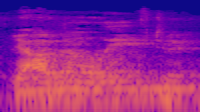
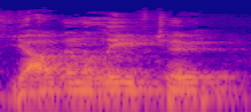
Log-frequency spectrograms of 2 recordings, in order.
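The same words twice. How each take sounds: First: Much softer Southern "Y'all gonna leave too?"; hushed Southern drawl. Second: Quiet, low Southern "Y'all gonna leave too?"; Jesus asks the disciples gently, in a Southern drawl; soft Southern drawl. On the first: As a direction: let it fall almost to a murmur, Southern style. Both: Retold or imitated. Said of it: "in my Southern way".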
